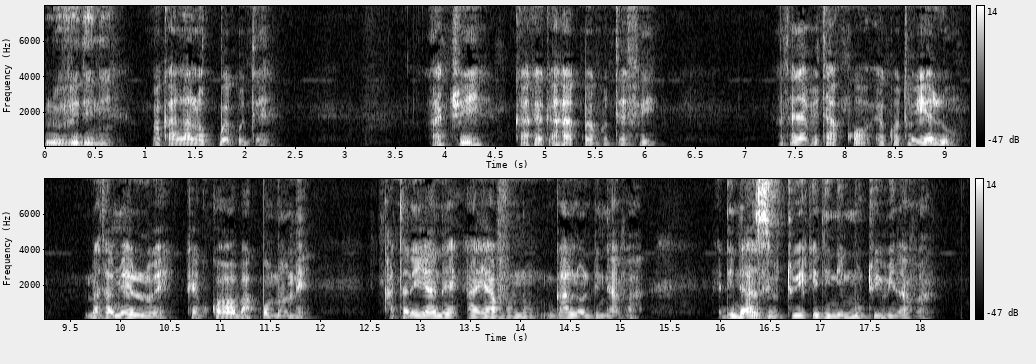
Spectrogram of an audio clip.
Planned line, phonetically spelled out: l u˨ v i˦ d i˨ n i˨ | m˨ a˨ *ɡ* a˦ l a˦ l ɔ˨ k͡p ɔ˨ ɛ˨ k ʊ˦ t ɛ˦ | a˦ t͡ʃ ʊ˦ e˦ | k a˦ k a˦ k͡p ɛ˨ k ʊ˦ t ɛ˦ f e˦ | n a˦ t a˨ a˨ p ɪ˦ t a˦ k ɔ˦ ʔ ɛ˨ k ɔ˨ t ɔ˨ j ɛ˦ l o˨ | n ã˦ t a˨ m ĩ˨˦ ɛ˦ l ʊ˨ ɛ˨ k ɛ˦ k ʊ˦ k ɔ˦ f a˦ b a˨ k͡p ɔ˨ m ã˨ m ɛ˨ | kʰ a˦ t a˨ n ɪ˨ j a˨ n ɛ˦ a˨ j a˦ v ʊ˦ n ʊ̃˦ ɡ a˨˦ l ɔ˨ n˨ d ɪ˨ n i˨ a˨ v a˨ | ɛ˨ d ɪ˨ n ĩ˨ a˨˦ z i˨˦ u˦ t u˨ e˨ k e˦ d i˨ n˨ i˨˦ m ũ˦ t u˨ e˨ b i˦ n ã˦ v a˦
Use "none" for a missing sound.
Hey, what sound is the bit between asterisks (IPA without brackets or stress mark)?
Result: k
